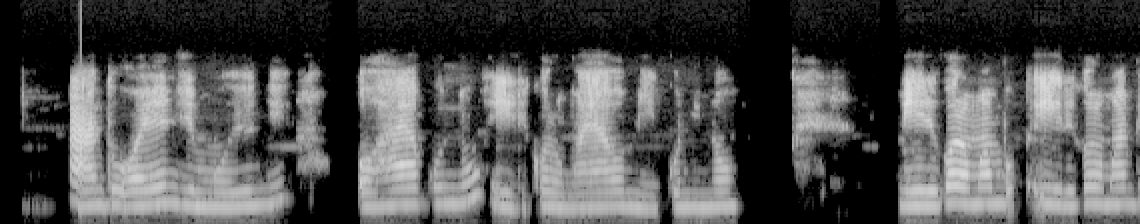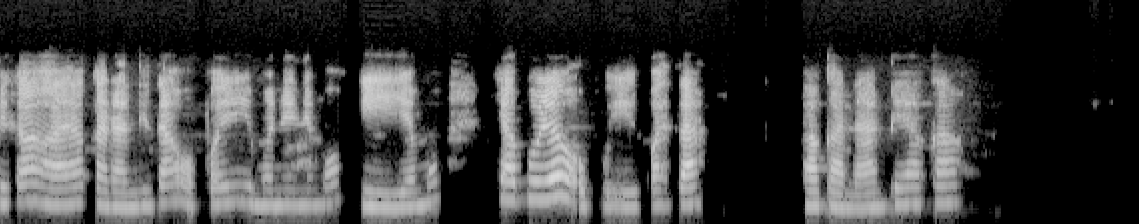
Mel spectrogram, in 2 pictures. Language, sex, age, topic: Oshiwambo, female, 18-24, agriculture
